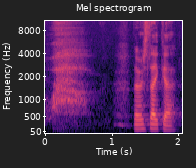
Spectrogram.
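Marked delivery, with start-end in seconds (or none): 0.1-0.6 breath-only, hushed wow; whispered awe. Retold or imitated. Preacher recalling his moment in the shed, whispered. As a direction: whisper it as a private realisation. Imagined reaction while writing, whispered.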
